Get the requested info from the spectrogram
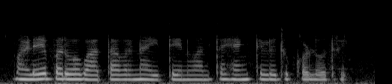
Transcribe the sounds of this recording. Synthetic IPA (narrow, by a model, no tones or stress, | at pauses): mɐɭebɐɾuʋɐʋaːt̪aːʋɐɾɐɳɐːjit̪enuɐnt̪ɐɦeŋɡt̪iɭid̪ukɔɭːoːd̪ɾi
